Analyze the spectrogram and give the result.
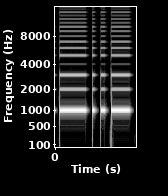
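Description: Tyler Reddick's race car radio beeping: a steady, high-pitched electronic tone cut into an uneven run of long and short beeps, each starting with a sharp click, with no voices.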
